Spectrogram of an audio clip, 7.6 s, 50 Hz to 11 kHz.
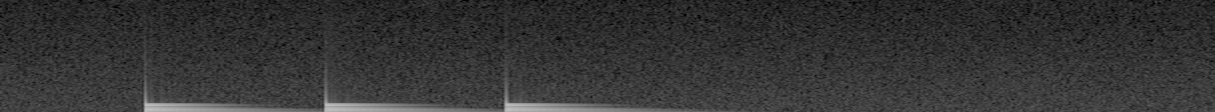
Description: Clock strike, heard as a bell. 3. Three o'clock.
